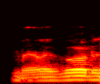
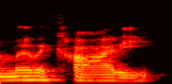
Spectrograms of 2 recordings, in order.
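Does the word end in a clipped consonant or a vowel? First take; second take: consonant; vowel. First: The word is clipped, ending on a consonant. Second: The word is said in full, ending on a vowel. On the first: The speaker calls it right. "Manigot is how he's pronounced it" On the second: The speaker calls it wrong. "not Manicotti"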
